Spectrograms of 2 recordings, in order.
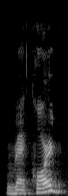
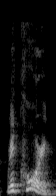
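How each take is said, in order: First: RECord, short open REC, rising; careful demo of RECord; stress on first syllable. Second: ReCORD, high falling CORD; careful demo of reCORD; stress on second syllable. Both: Shown as a demonstration. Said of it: "stress is the verbal emphasis used".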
